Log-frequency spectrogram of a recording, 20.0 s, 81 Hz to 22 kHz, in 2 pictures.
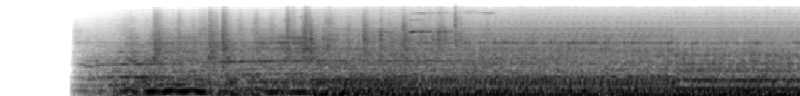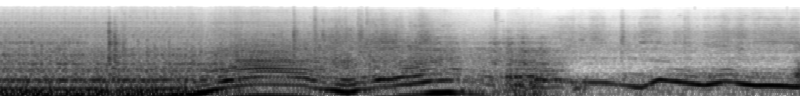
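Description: Škoda Fabia rally car's engine idling steadily after about a second of silence, then revved up and back down twice. From about 17 s the engine pitch rises and falls as the car drives through the gears.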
